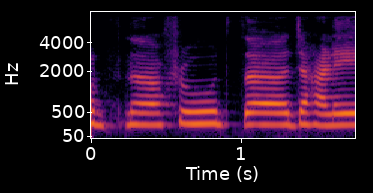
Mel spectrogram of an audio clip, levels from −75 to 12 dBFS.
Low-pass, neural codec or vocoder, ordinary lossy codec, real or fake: 7.2 kHz; codec, 16 kHz, 1 kbps, X-Codec, WavLM features, trained on Multilingual LibriSpeech; none; fake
